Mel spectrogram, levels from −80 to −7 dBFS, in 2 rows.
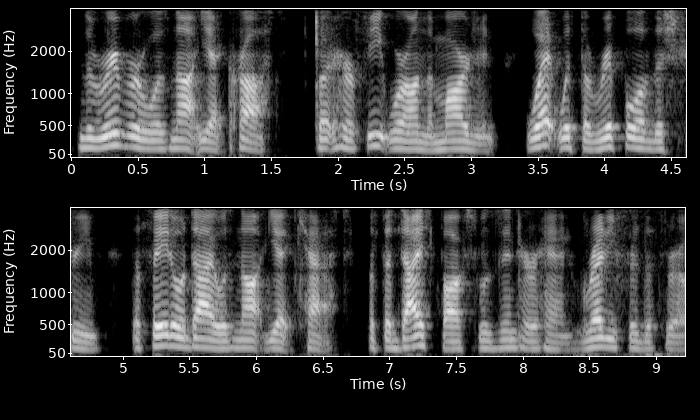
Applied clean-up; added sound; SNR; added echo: neural mask model Resemble Enhance denoiser.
